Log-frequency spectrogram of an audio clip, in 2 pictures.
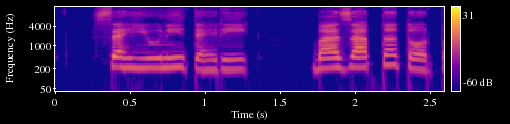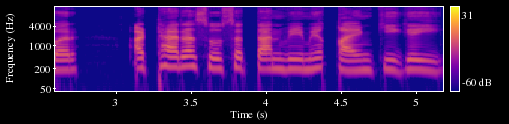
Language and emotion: Urdu, neutral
